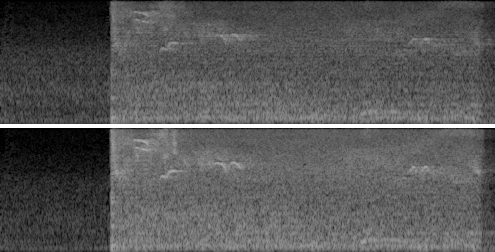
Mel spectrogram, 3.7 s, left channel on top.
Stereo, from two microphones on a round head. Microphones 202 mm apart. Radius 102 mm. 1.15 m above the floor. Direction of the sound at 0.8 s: 40° right (ahead or behind).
